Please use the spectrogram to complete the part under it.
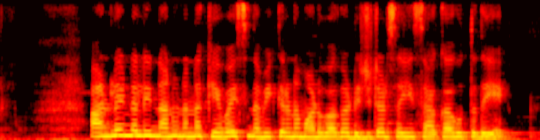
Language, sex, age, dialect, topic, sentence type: Kannada, female, 25-30, Mysore Kannada, banking, question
